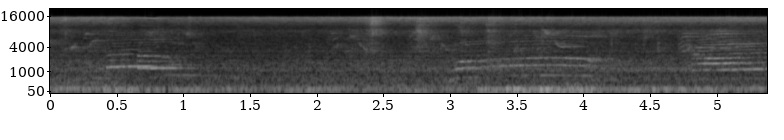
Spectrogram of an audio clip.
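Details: Rocco, a pet cat, joins in while cat fight videos play. Several thin meows rise and fall, with gaps between them, over a steady low indoor hum.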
